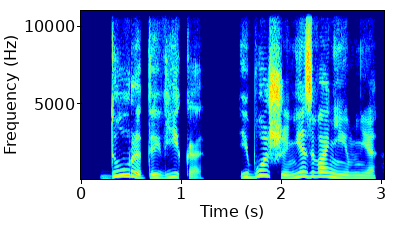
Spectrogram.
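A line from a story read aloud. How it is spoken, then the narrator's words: Clipped, emphatic. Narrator (Russian): отчеканила я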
